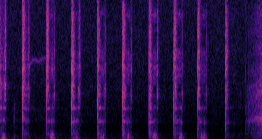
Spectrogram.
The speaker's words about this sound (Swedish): Har Nolan en grej för tickande klockor eller? Jag vet inte, jag tror inte det återkommer i någon annan film.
